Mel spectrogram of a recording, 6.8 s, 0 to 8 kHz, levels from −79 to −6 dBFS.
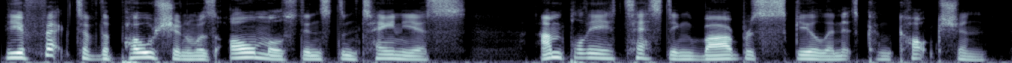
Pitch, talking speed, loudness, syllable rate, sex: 135 Hz, 135 wpm, -20 LUFS, 4.6 syllables/s, male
